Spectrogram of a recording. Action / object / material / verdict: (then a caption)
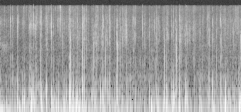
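scrape / whole orange, peel scratched by fingernails / orange peel / none. Fingernails quickly scratch and pick at the peel of a whole small orange, a solid fruit held in both hands. The result is a steady, rapid patter of soft, dry scratchy clicks with a dull, close low thump under each pick and only faint brightness.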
